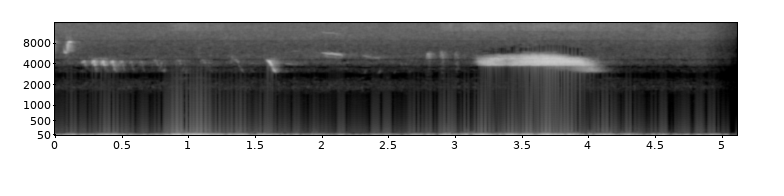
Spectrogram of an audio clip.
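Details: A European greenfinch (Chloris chloris) sings in spring: a few thin, high twitters, then one drawn-out buzzy wheeze lasting about a second, over a steady low rumble of wind or distant traffic.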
